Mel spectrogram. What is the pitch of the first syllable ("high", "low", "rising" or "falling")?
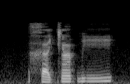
low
